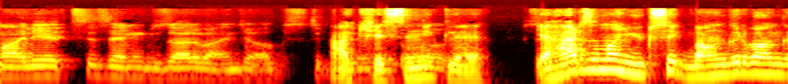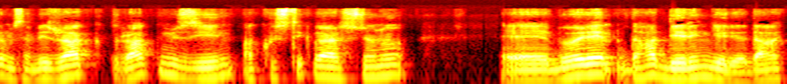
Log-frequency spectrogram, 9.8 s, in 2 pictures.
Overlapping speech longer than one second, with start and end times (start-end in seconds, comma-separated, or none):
2.0-3.8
